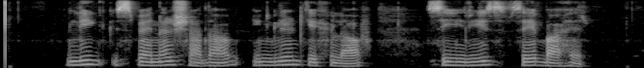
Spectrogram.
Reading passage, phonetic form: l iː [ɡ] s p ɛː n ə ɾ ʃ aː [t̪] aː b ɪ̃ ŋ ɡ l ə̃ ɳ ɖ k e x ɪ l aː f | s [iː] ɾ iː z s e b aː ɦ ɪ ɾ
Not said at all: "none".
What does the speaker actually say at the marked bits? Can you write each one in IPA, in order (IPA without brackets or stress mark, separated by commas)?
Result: ɡ, d̪, iː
